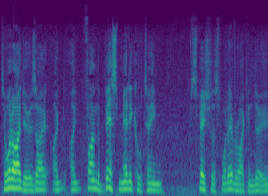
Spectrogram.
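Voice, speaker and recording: Delivery moves at a moderate pace. Pitch variation is ordinary. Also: man, medium pitch for a man. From South Australia, Leigh Creek. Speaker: war veteran. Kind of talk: interview, casual life story. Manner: halting, many repeated words.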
